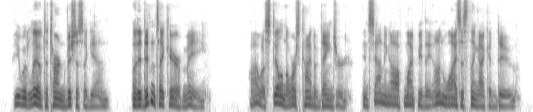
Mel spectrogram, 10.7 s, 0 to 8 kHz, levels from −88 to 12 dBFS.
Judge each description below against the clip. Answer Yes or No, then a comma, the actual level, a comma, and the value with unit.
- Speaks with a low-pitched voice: Yes, low, 115 Hz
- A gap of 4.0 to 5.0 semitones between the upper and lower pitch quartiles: Yes, average, 4.5 semitones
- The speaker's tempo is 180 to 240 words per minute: Yes, average, 190 wpm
